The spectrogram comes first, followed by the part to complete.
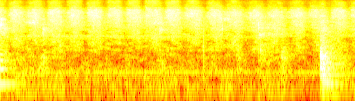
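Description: Rolling pin rolling out a ball of flour dough on a floured board: a soft, steady rubbing as it is pushed back and forth.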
